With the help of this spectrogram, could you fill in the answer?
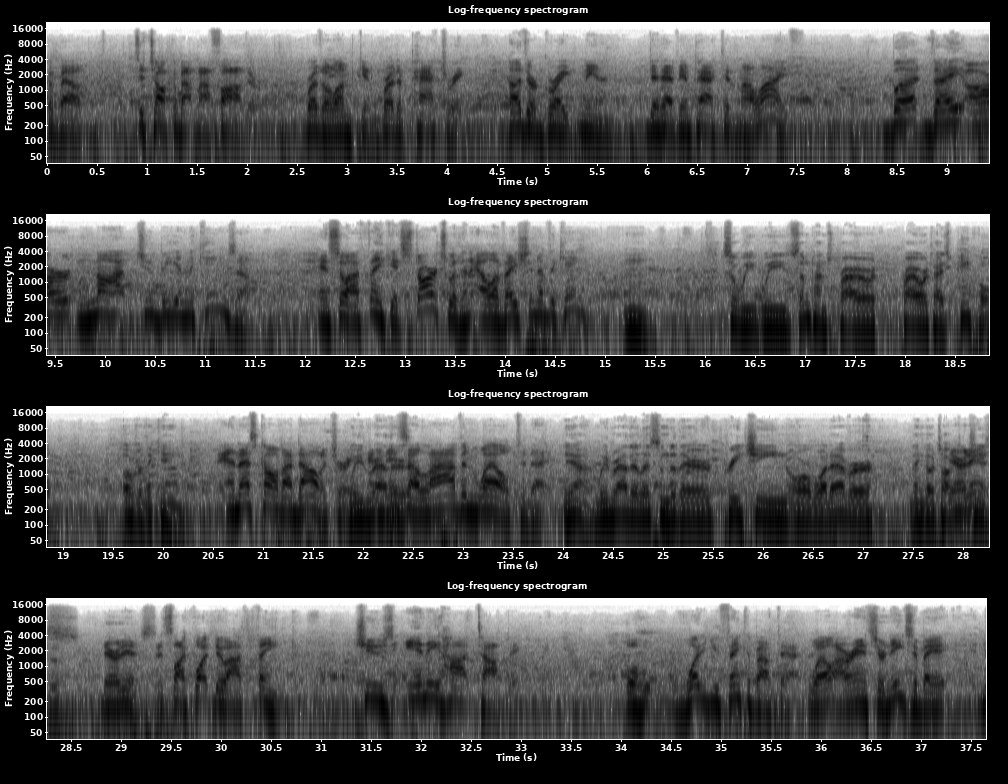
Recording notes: LIVE from Indy. We are doing the show LIVE from the Indiana Convention Center in Indianapolis, Indiana.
